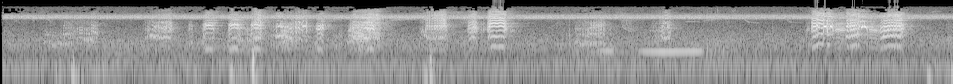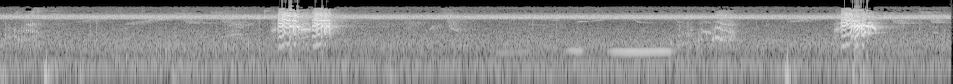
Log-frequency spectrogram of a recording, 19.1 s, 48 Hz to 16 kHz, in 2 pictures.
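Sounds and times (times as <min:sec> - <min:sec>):
mitred parakeet: 0:00.5 - 0:07.1, 0:08.0 - 0:10.0, 0:11.6 - 0:13.0, 0:17.9 - 0:18.5.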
